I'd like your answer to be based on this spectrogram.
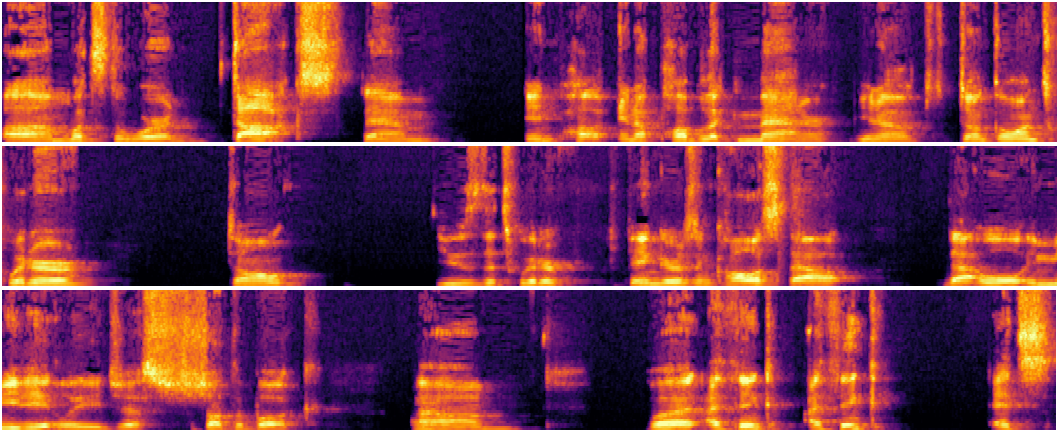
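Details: Lifelong stuttering in an adult male music website editor, who says it is audible; word and phrase repetitions.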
